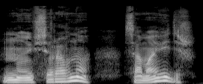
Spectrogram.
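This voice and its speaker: A man's voice: lowish voice, animated, normal speed, darkish tone, no room sound, clean studio sound, lightly acted. A man reading a story aloud and voicing an eager sixth-grade boy who patiently explains things to a girl. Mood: eager, explaining.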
